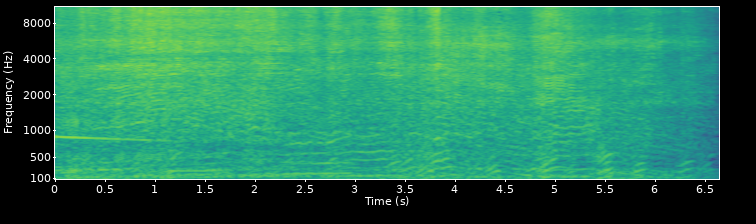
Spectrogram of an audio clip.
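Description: Off-road motorcycle engine revving up and down as it is ridden, its pitch rising and falling over and over. A thin steady whine fades out in the first second, and the sound cuts off suddenly at the very end.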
